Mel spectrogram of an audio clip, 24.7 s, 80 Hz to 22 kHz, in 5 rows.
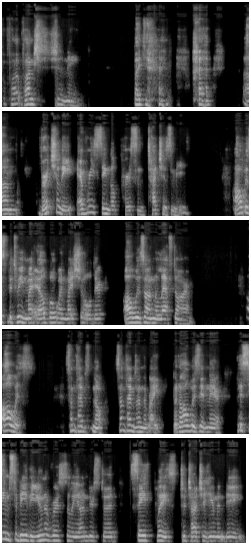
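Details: Adult man with sudden adult-onset stuttering five years ago, attributed to functional neurological disorder (woke unable to speak, up to 20 seizures daily); began as initial sibilant stuttering, now mostly syllable-by-syllable blocks; fluent in mirror or fake accent; functional adult-onset stuttering.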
